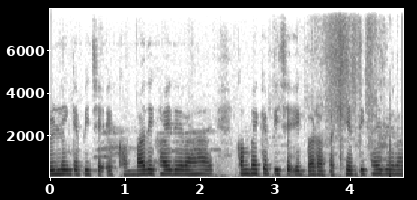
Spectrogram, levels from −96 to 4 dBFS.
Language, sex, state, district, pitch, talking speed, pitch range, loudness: Hindi, female, Uttar Pradesh, Jalaun, 190 Hz, 240 wpm, 180-195 Hz, -17 LUFS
